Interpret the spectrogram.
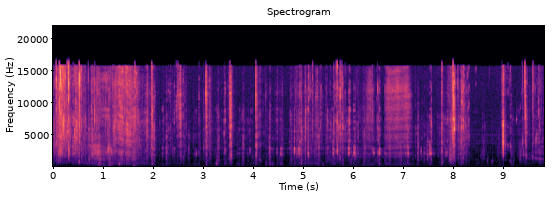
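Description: Close-miked eating: a bite into a burger at the start, then chewing with many small wet clicks and crackles, and some crinkling of the burger's paper wrapper.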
